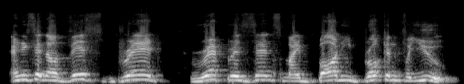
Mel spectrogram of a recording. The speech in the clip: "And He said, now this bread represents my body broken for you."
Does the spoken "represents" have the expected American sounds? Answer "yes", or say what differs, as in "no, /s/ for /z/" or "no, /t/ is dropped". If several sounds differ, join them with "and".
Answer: yes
